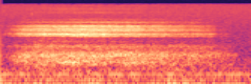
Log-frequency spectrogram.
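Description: A slow, deep breath drawn in during a calming breathing exercise: a steady, airy hiss lasting about three seconds that then stops, quiet and heard alone.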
